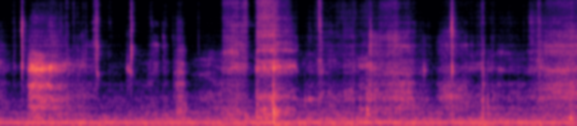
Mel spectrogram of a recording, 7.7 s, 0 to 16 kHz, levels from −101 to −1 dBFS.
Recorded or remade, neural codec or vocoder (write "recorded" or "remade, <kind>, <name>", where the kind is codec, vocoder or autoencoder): remade, codec, SNAC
